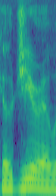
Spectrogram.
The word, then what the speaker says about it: Gojira: 1954, the film Gojira, which is how we say it in American, it is a combination of the Japanese words for gorilla and whale. You get Gojira, which they say something like this.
